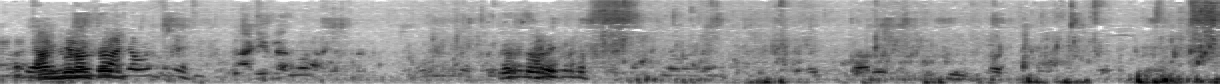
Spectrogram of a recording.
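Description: Water splashes and sloshes underfoot.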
